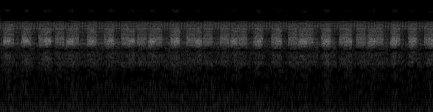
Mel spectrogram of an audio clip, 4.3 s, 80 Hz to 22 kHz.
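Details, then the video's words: Cicadas singing in summer in Provence, southern France: a dense, high, buzzy rasp held continuously, pulsing in uneven throbs roughly every half second, with no other sounds. "Canto Cigarra 🦗 [ Escuchar les cigarras en verano 10 H]"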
